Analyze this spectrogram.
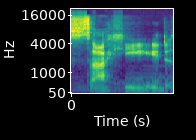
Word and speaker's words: Sahed: pronounce this man's name I called him Shahid the first time just because that's what Google brought up s spell h e d and then I think webtune official put out a reel where they refer to him as sahed so I think is the the canonical pronunciation sahed yes and I would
